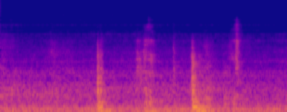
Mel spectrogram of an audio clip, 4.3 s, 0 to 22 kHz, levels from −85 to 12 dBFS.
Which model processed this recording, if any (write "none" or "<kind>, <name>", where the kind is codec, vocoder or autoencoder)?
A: autoencoder, DAC-VAE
